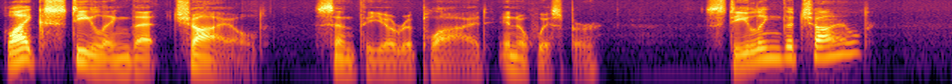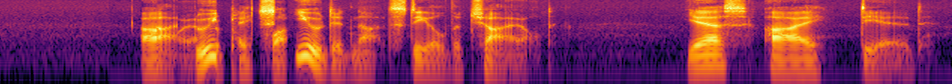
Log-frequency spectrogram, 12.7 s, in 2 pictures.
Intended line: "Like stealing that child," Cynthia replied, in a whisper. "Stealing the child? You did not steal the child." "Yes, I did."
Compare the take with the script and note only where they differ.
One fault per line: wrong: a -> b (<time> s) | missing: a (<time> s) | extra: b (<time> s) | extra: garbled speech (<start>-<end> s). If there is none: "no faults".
extra: garbled speech (7.3-8.3 s)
